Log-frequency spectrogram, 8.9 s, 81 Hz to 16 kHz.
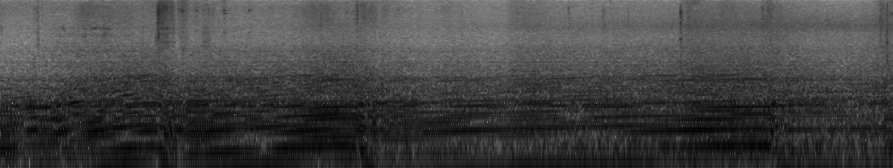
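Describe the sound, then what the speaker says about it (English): A 2021 Audi SQ8 with a petrol V8 accelerates at full throttle on a test track, its engine roaring loudly and climbing through several gears with brief dips at each upshift, close and sustained without talk. "let's just floor it out acceleration wise and do some dynamic driving."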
